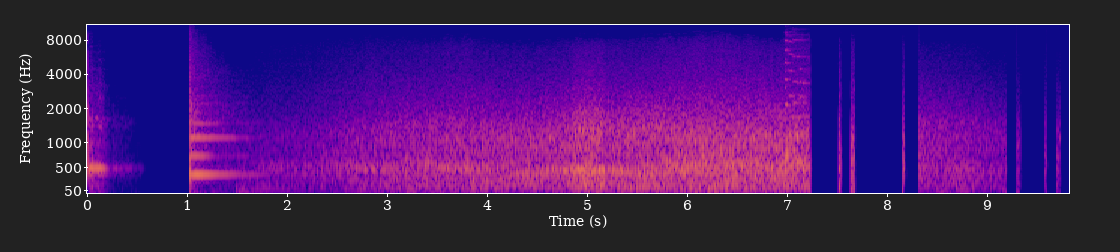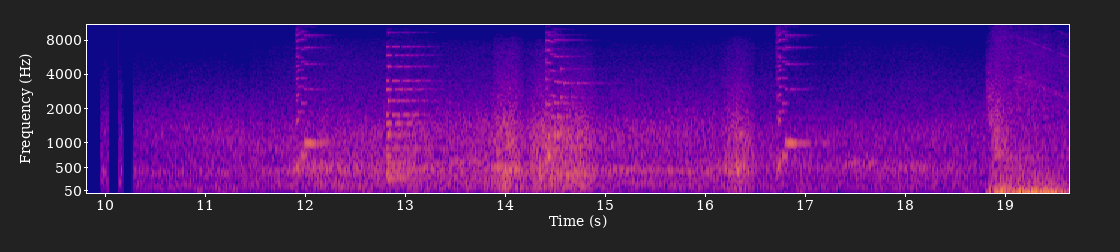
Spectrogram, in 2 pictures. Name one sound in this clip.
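Wind rushes steadily past while gliding through the air.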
